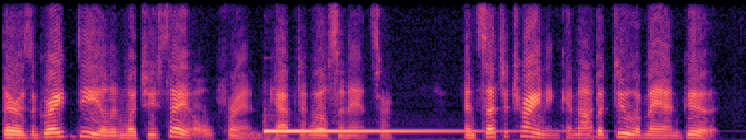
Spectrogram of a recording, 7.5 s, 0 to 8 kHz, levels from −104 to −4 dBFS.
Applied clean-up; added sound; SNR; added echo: neural mask model RNNoise.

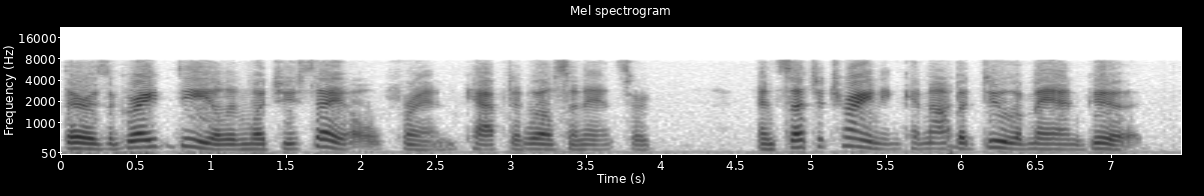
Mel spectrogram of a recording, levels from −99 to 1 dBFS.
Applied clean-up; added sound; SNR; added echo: none; none; none; none.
